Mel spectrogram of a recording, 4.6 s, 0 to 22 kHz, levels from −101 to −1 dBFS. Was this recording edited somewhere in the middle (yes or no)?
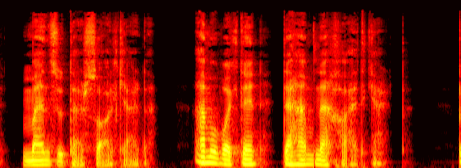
yes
